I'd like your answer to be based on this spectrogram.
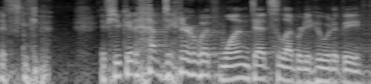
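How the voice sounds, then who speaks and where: A man co-hosting a radio show, playfully firing rapid-fire questions and urging quick answers. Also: medium pitch, a little hiss or hum. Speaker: co-host.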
